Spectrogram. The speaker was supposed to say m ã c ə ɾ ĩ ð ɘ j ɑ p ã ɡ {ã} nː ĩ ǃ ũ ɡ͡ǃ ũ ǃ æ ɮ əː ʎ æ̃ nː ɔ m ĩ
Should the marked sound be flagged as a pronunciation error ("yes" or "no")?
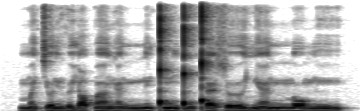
yes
